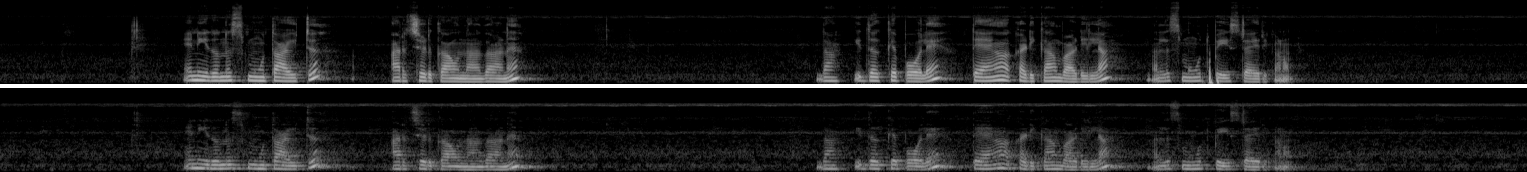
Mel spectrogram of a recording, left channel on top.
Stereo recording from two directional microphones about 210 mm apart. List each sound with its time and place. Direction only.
1.8 s a woman's voice: 50° left (ahead or behind)
8.2 s a woman's voice: 50° left (ahead or behind)
11.5 s a woman's voice: 45° left (ahead or behind)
